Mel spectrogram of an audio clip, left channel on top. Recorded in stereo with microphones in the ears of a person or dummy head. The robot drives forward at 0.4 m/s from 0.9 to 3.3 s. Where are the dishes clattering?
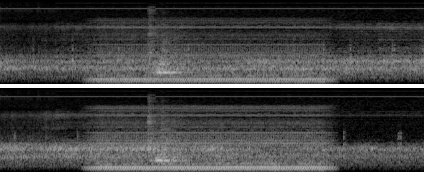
55° right (ahead or behind), 4.5 m.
